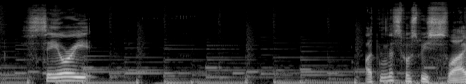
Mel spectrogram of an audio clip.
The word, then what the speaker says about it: Sayori: Yes, that's how you say her name. Sayori.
